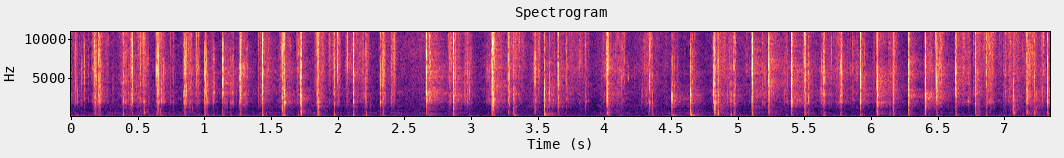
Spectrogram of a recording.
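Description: A solid yellow softball with a stitched leather cover, held in both hands, is scratched and tapped fast with the fingertips. Dozens of quick, dry, bright taps with almost no ring ride over a steady scratchy hiss and a faint low hum.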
